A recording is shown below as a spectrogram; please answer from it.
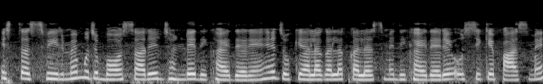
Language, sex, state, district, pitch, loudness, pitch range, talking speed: Chhattisgarhi, female, Chhattisgarh, Jashpur, 235 Hz, -13 LUFS, 225-255 Hz, 265 wpm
